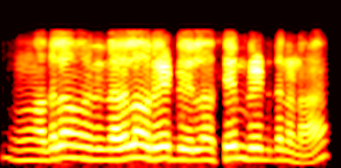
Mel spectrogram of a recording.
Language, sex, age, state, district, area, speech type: Tamil, male, 30-45, Tamil Nadu, Chengalpattu, rural, conversation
